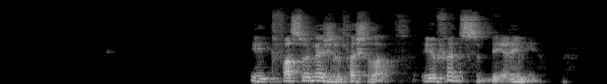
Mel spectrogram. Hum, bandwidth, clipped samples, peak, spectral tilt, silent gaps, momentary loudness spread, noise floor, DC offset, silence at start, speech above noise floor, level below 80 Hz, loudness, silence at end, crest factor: none; 15 kHz; under 0.1%; -2 dBFS; -3.5 dB/octave; none; 11 LU; -86 dBFS; under 0.1%; 2.5 s; 64 dB; -62 dBFS; -22 LUFS; 0.4 s; 24 dB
